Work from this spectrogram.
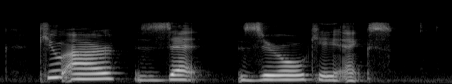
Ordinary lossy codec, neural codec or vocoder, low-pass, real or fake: none; none; 7.2 kHz; real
